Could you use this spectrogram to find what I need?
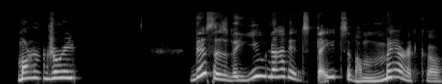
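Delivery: put-on classic Texan accent, laid on, high-pitched. Recalling their sister-in-law, a classic Texan, the speaker is imitating a Texan accent. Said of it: "I'm gonna try and do my best I can with her accent".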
